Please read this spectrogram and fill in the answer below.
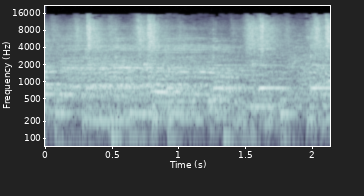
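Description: Upbeat music: a group of voices singing over accompaniment, with a shaker-like percussion keeping a steady beat.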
